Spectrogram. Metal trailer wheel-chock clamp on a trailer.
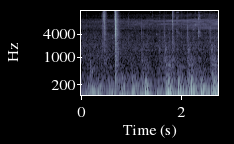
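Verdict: Tight.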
